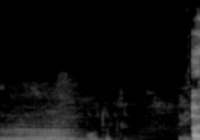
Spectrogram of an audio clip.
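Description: A white lion roaring, a long low moan that fades out about a second in. Speech starts near the end.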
